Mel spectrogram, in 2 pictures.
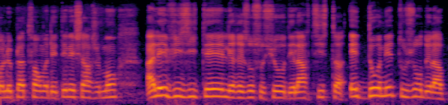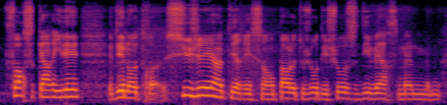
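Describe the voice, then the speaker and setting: A man's voice: a little high, darkish tone. A man hosting a radio interview who asks his questions in formal announcer phrasing. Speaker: radio host.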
